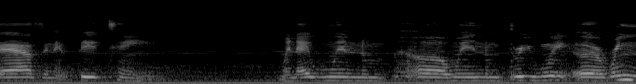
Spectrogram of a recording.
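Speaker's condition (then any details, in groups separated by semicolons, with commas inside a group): Cerebral palsy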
